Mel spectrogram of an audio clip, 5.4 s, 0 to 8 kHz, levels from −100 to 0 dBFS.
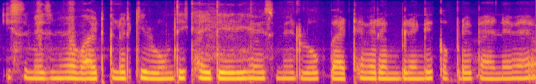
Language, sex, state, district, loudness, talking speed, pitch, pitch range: Hindi, female, Bihar, Katihar, -15 LUFS, 235 wpm, 215 Hz, 210-220 Hz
